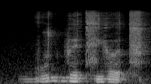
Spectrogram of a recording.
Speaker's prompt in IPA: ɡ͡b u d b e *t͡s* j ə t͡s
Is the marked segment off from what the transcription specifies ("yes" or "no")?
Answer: no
